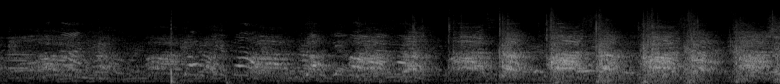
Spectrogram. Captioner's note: fans chanting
